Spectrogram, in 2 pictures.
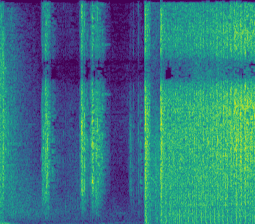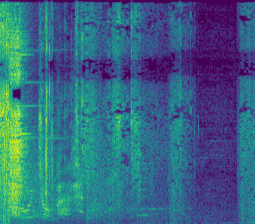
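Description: Rapid automatic gunfire from Apex Legends Mobile, loud and close, with short bursts early on building into a long sustained volley of shots that tails off into scattered rounds.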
